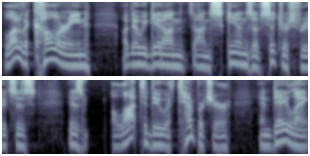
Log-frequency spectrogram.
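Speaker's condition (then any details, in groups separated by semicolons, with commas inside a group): No condition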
